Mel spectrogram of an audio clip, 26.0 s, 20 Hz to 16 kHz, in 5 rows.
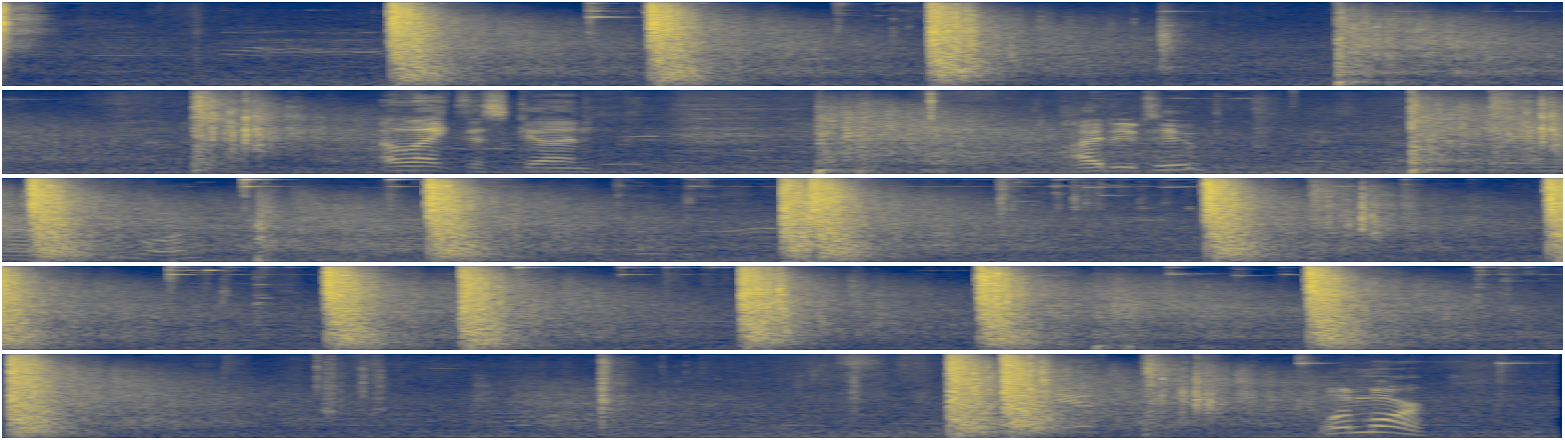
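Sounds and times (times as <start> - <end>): rifle shots with ringing echo: 1.3 - 6.5, 9.9 - 23.1, 24.0 - 25.2.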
